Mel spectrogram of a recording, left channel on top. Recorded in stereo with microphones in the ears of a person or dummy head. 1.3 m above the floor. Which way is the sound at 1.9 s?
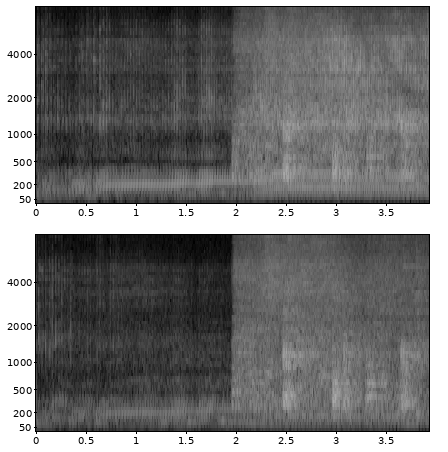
5° right (ahead or behind).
